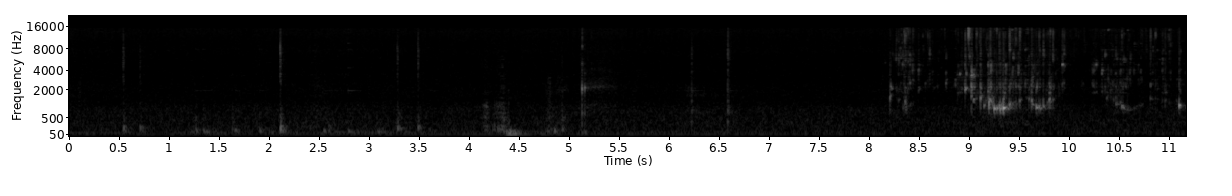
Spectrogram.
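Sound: water being poured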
